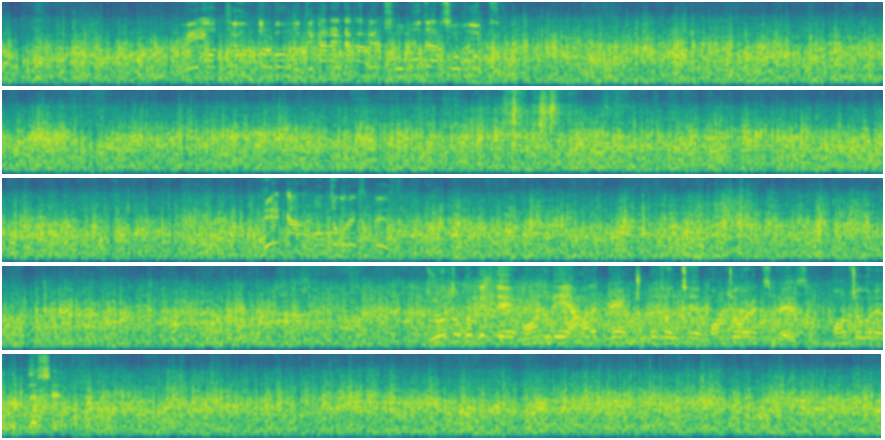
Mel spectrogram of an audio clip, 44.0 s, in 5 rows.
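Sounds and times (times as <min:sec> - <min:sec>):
train rumbling: 0:00.0 - 0:44.0
wind buffeting microphone: 0:00.0 - 0:44.0.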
